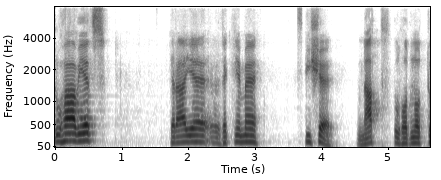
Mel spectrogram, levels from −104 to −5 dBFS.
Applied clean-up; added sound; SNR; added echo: neural mask model DeepFilterNet 3.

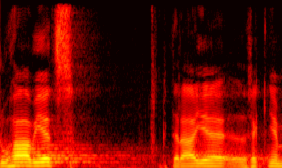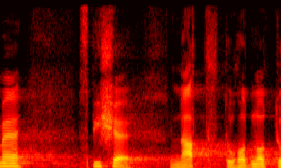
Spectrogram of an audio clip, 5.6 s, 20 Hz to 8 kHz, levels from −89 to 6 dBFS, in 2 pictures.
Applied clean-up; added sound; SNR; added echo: none; none; none; none.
